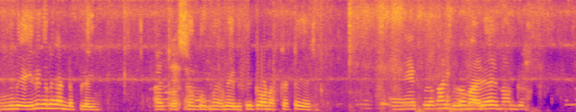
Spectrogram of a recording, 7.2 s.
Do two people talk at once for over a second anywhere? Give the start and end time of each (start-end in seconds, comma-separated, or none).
none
